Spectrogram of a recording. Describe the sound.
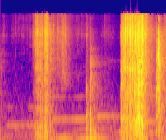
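Tarot cards being shuffled in two bursts: a softer papery rustle with a brief snap, then a louder, brighter flurry of riffling cards over near silence.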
